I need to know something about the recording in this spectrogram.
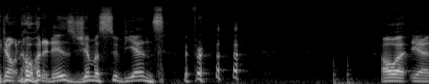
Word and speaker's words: je me souviens: So, yeah, je me souviens. Don't pronounce the S.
